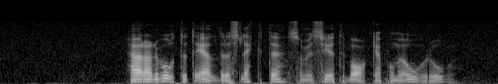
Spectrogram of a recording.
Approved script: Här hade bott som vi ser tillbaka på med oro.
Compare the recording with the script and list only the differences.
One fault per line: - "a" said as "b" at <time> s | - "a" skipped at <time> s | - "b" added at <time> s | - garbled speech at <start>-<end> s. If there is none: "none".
- "ett äldre släkte" added at 1.8 s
